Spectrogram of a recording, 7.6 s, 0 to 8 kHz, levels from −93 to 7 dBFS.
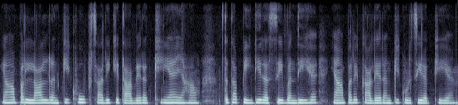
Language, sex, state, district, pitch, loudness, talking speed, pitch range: Hindi, female, Chhattisgarh, Kabirdham, 195 Hz, -15 LUFS, 195 wpm, 190-205 Hz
